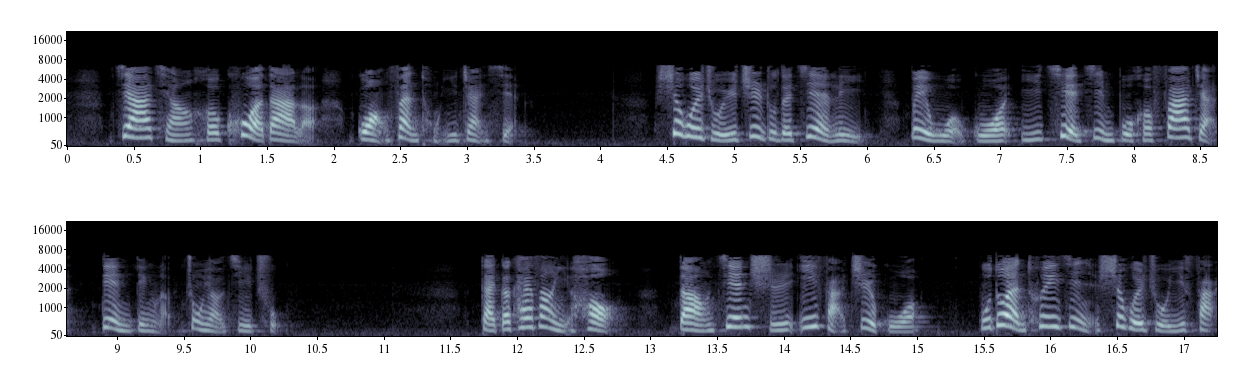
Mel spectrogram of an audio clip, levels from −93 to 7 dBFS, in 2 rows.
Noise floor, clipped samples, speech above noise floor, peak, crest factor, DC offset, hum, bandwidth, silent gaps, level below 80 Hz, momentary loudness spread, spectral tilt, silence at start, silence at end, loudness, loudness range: -68 dBFS; under 0.1%; 44 dB; -2 dBFS; 24 dB; under 0.1%; none; 6.8 kHz; none; -68 dBFS; 15 LU; -2.5 dB/octave; 0.4 s; 0.05 s; -24 LUFS; 5 LU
